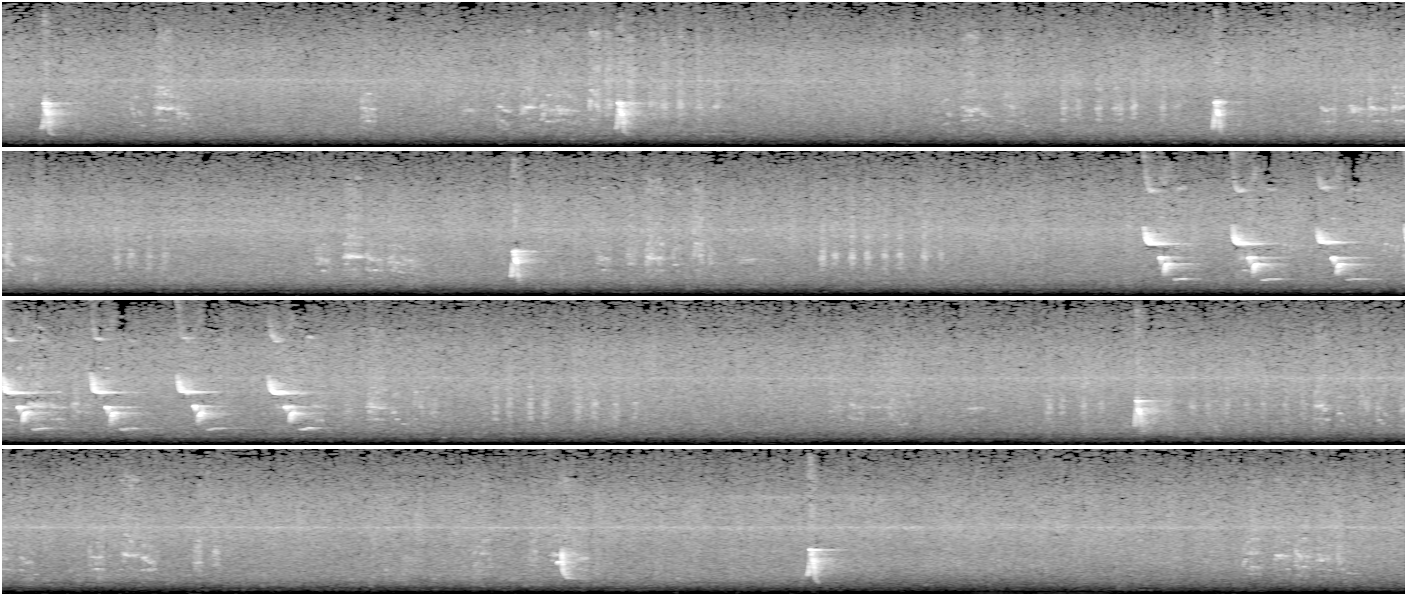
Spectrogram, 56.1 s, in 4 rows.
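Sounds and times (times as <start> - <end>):
rustling leaves: 0.0 - 56.1.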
